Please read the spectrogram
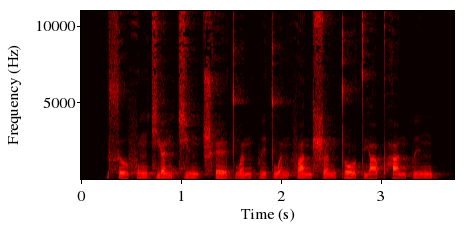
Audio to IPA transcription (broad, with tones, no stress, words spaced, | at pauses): sɹ̩˨˩fʊ˦ŋt͡ɕjɛ˦n t͡ɕi˥˨ŋ ʈ͡ʂʰe˥˨ɪ̯t̪wə˨˦n pi˨˦t̪wə˨˩nfa˨˦n ʂə˨˩n t̪o˥˨ʊ̯t̪jä˨˩pʰa˨˦npi˦ŋ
